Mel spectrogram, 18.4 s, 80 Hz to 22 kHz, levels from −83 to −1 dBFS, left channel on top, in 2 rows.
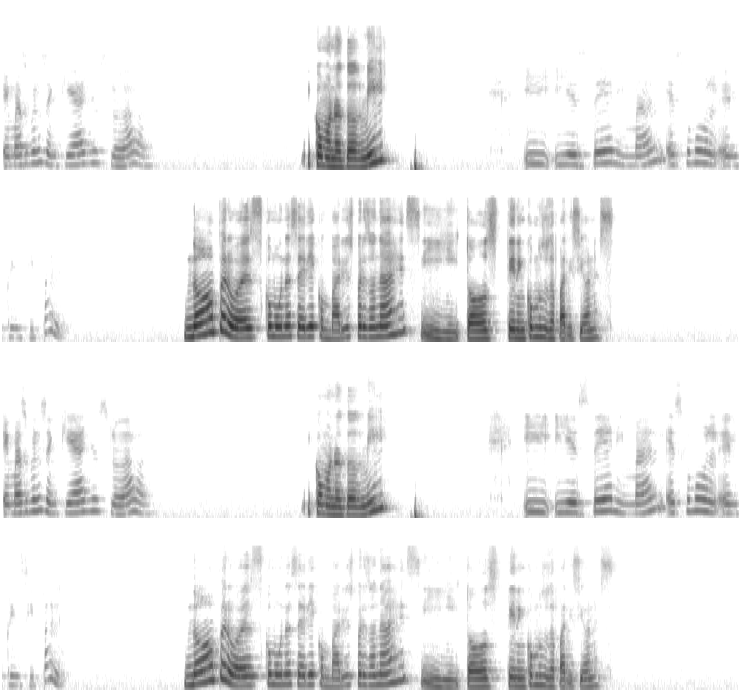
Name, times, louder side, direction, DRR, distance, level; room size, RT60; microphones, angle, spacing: voice 1, 0.0-1.9 6.1-9.5 9.7-10.0, right 4 dB, 65° right, 0.8 m, -45 dB
voice 2, 3.9-4.8 11.5-16.7, left 5 dB, 70° left, 0.4 m, -28 dB
9.4 x 7.1 x 4.8 m
head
